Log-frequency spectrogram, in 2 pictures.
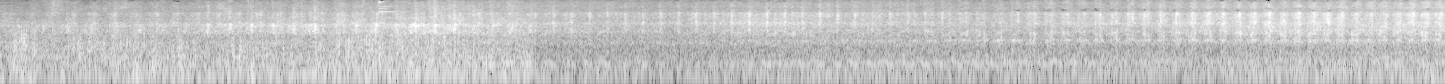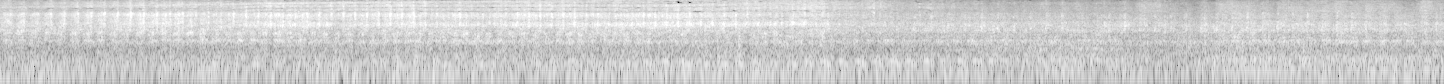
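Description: HO-scale Indian Railways model trains running on a layout: a continuous locomotive engine rumble with rattling wheel-on-track noise. The sound drops a little about five seconds in, and a faint high whine rises about halfway through.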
